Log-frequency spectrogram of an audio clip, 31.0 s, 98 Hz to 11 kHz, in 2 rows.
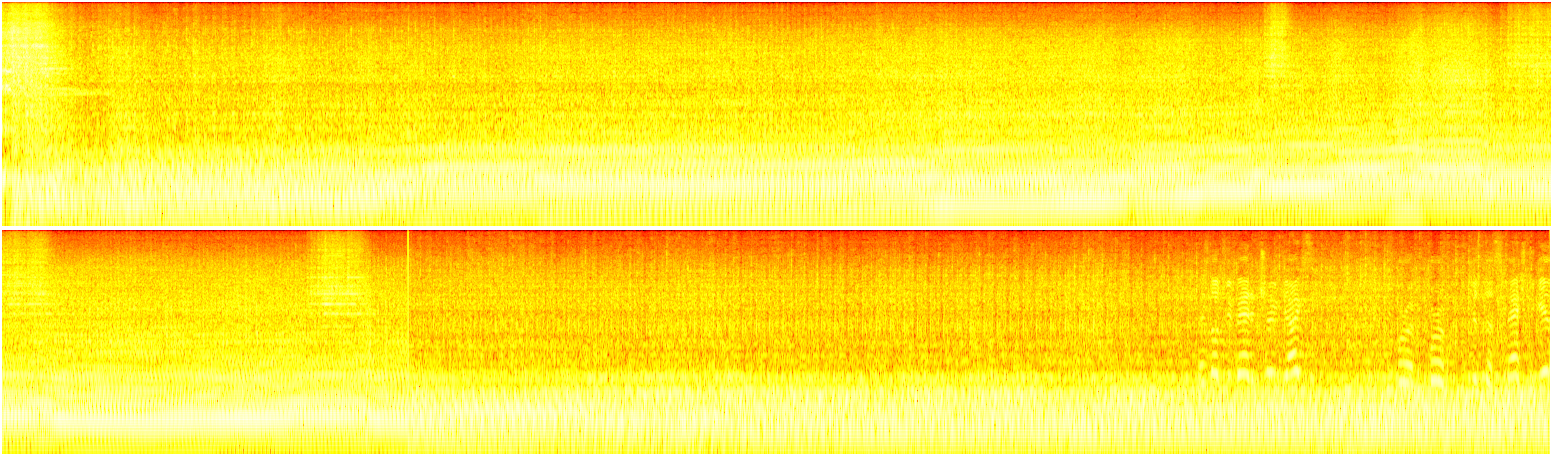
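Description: Toyota 1UZ-FE V8 running on a test stand on a Link Fury ECU with a made-up base map, which the tuner reckons is a little lean. The revs rise and fall as the throttle is worked by hand for the first two-thirds, then settle to a steady idle from about 20 seconds in.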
